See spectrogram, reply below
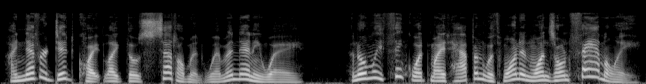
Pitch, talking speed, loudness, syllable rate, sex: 185 Hz, 195 wpm, -18 LUFS, 6.0 syllables/s, male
